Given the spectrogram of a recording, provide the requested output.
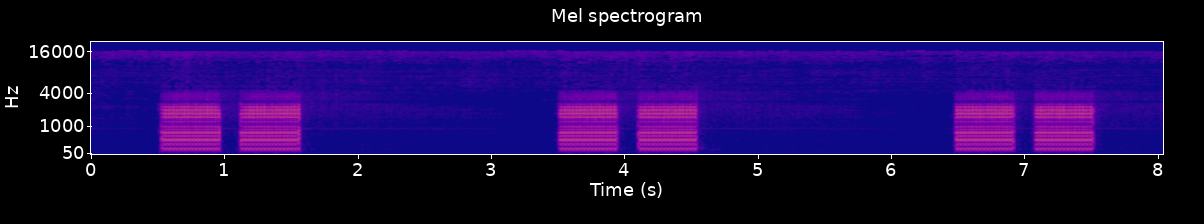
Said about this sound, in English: Ringing tone.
